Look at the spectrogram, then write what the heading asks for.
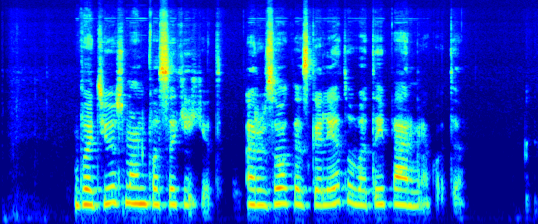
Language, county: Lithuanian, Vilnius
